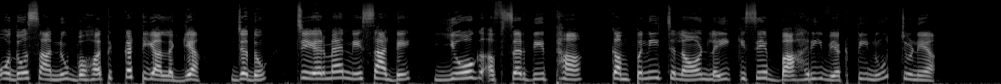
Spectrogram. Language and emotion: Punjabi, disgusted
